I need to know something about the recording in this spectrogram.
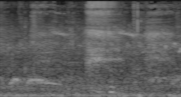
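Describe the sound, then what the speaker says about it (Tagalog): Soft bird calls and cooing drift over a steady outdoor hum of wind and distant noise in a park. "yung mga sounds dito, mga huni ng ibon"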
